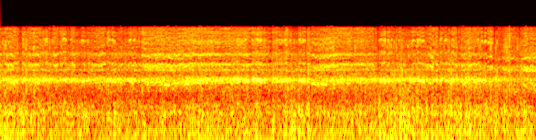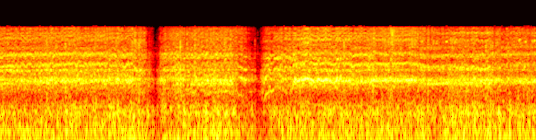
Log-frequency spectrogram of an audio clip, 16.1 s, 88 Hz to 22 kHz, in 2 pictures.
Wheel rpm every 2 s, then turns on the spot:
230, 220, 230, 220, 190, 140, 180, 220.
none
